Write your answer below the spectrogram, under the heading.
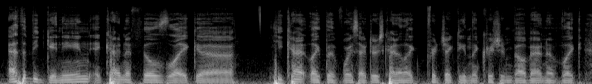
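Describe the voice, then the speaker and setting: A man's voice: sits low, fairly even intonation, darkish tone, slight background noise. A man co-hosting a podcast, chatting casually about games and filling his talk with "like". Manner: fast, filler-heavy, says "like" constantly. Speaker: podcast co-host. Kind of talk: casual gaming chat.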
